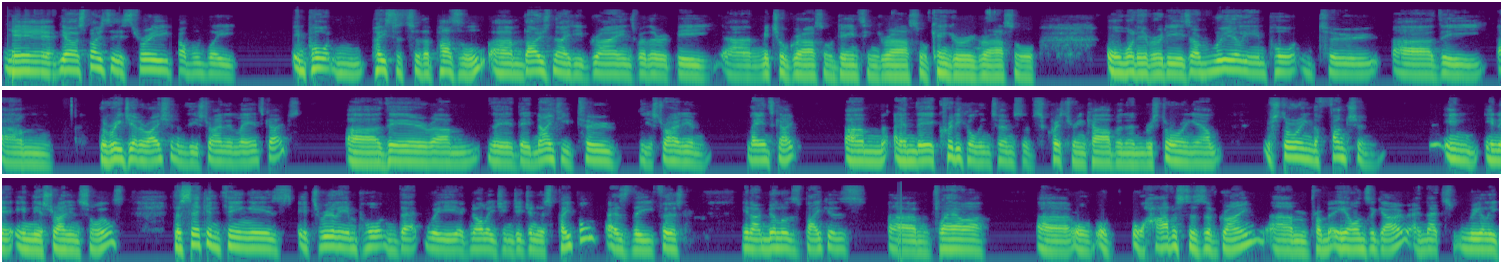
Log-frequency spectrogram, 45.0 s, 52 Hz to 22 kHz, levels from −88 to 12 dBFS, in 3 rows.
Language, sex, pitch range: English, male, 125-150 Hz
